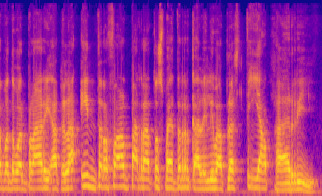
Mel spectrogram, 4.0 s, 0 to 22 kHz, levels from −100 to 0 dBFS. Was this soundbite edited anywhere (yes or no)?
no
